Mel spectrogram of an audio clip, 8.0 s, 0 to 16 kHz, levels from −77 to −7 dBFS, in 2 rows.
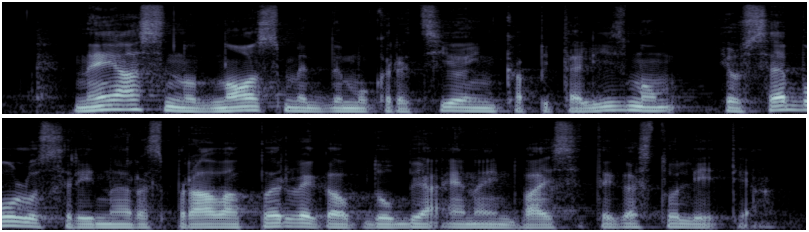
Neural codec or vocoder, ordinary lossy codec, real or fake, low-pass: none; none; real; 14.4 kHz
